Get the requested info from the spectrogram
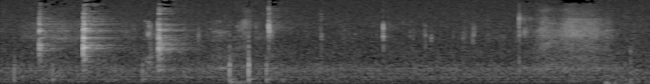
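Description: Mouth sounds of someone chewing a bite of food that is too hot: several wet smacking clicks in the first three seconds, then a breathy blow of air out through pursed lips near the end to cool the mouth.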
